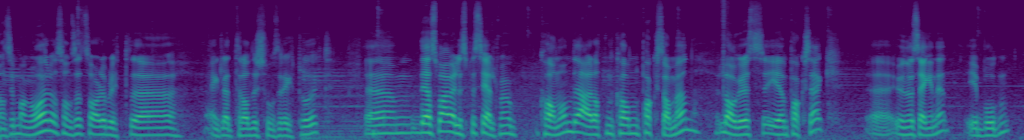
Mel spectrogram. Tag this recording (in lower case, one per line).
music
speech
